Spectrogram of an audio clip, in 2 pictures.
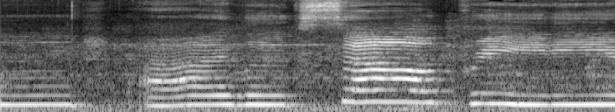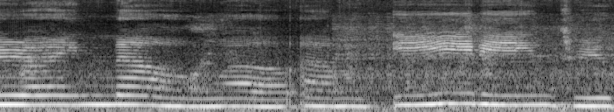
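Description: A woman singing a slow tune of held notes that slide up and down, with no clear words.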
